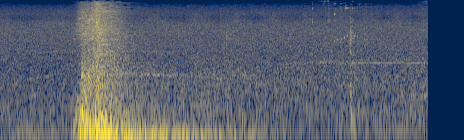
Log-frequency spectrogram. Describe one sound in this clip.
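Wind rushes and gusts high above a city.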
